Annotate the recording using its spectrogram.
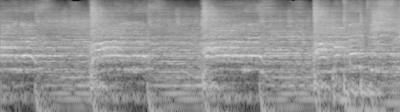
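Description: Live pop band playing with a woman singing lead into a microphone, her sung phrases starting about every one and a half seconds over drums and bass, recorded from within the concert crowd.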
